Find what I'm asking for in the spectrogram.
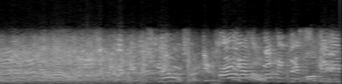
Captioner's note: shouting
